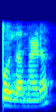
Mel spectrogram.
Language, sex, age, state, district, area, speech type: Marathi, female, 45-60, Maharashtra, Pune, urban, conversation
